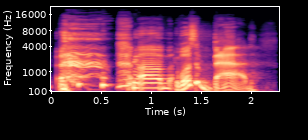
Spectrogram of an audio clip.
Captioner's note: laughs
